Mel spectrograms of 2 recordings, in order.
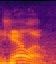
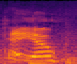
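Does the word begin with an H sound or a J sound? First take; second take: J sound; H sound. First: It begins with J and has an L sound. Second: It begins with H and has a Y sound. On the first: "in English, if you spell Jello, two L's... you just pronounce it Jello" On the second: "the J would be like an H, the double L would be like a Y"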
